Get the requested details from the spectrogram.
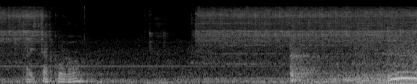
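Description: A claw machine's motor whirs as the claw moves.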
